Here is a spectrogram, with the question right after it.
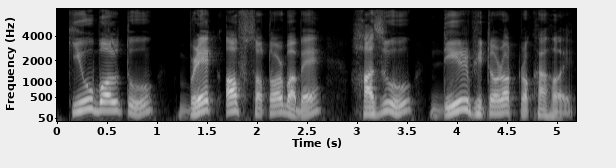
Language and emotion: Assamese, neutral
